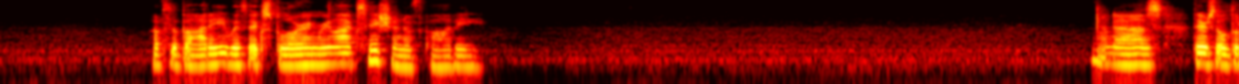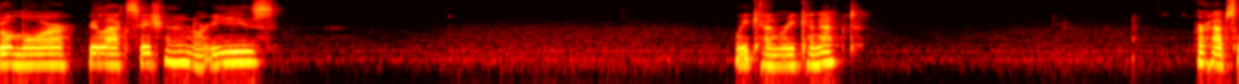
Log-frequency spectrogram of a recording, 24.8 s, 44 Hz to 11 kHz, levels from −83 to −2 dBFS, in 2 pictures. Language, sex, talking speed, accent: English, female, 50 wpm, American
